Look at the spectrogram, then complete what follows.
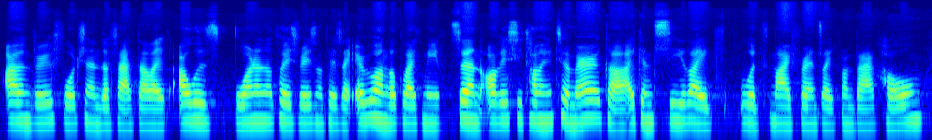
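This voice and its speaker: A woman's voice: fairly low pitch, little pitch movement, brisk, few pauses, darkish tone, smooth. A woman from Zimbabwe, a student, speaking in a casual panel discussion in a rambling way, filling nearly every phrase with "like". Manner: rambling, constant "like" fillers. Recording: dull lo-fi sound.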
